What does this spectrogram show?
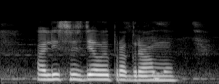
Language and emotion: Russian, neutral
